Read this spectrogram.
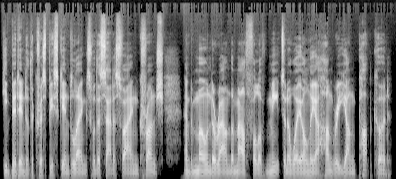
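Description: Low male audiobook narrator, calm and dry. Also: moderate pace, clean tone, no room sound. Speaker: audiobook reader. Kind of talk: scripted narration.

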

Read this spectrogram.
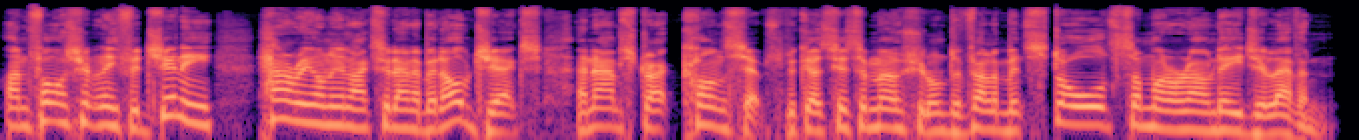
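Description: Guy reading a teen girl listing gossip flat and brisk, a bit high, dry close sound. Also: no room sound, close to an everyday voice. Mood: matter-of-fact. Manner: matter-of-fact, rattling off gossip. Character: brisk gossipy teenage girl giving a briefing.

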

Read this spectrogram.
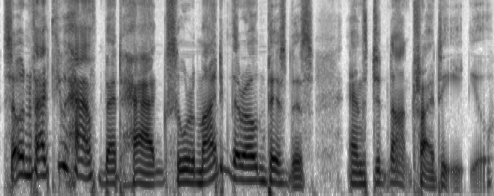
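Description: A man's voice: mid-range voice, sing-song, moderate pace, no echo, clean studio sound, voice pushed up. A man voicing a cheerful, officious hag woman with a menacing sweetness, as a storybook character. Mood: indignant. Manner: indulgent, officious, crooning, mock-sweet.

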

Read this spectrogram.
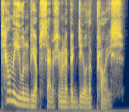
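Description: Audiobook little sister, male reader, exasperated, sharp and hushed, close dry sound. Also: on the low side, big pitch swings, quick pace, no echo. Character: young girl, exasperated sister scolding her brother.

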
